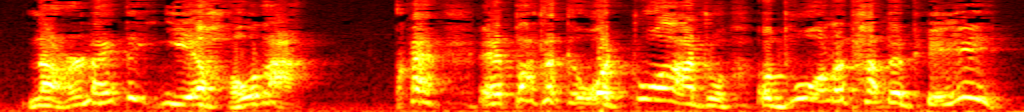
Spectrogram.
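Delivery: high, loud shouted orders; loud yelling. A narrator's reading. Chief constable ordering men after the monkey: loud yell. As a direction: bark for them to grab it. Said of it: "大嚷".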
